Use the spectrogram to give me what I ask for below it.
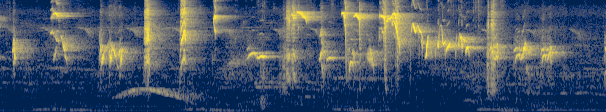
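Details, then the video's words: Greater green leafbird, fanning its tail while singing: a varied, busy stream of sharp chirps, squeaky whistles and harsh chatter, delivered in quick bursts with brief gaps, with a low hum underneath. "CUCAK HIJAU NGIPAS EKOR"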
